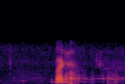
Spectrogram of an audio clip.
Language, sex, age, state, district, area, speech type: Dogri, female, 30-45, Jammu and Kashmir, Udhampur, rural, conversation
